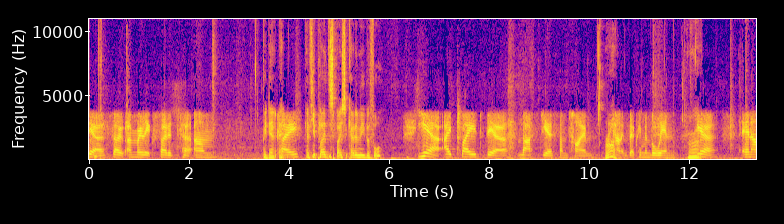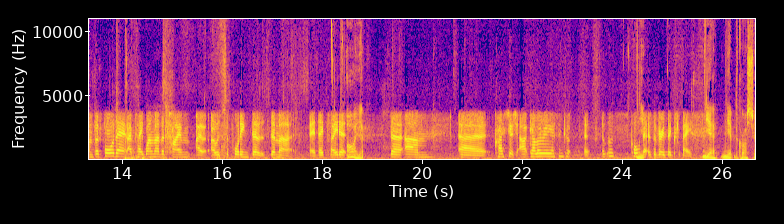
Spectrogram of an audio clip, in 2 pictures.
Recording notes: On the phone LIVE from Auckland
